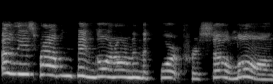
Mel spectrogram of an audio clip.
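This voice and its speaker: This is a put-on character voice with an extremely high pitch. It moves at a fairly quick pace. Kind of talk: posh, refined.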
